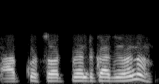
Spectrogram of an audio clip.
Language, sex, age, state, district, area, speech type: Hindi, male, 30-45, Bihar, Madhepura, rural, conversation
